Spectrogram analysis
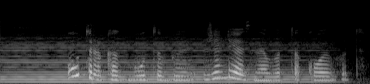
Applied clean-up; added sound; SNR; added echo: none; Bowed string instrument; 5 dB; none.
